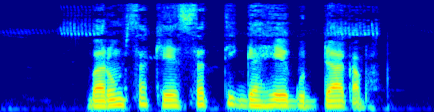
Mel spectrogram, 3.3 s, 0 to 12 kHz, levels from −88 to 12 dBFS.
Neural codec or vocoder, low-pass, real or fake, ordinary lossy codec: vocoder, 44.1 kHz, 128 mel bands every 256 samples, BigVGAN v2; 10.8 kHz; fake; AAC, 64 kbps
